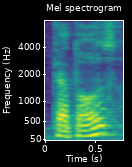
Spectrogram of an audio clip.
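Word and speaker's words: quatorze: सो क यू ए आर टी ओ ज कैथस कैथस okay 15 ज कैनस कैनस कंस 16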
